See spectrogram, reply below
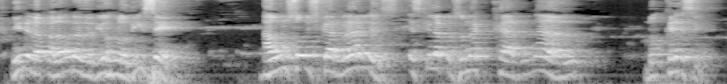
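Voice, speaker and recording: A man's voice: high-pitched, very slow, long pauses, darkish tone, slight background noise. A man preaching a sermon, asking the congregation questions and acting out everyday scenes. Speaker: pastor. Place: church hall. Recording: echoey church hall from far off with music.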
